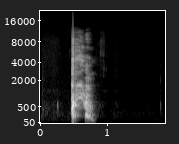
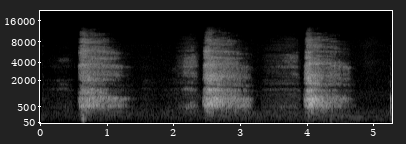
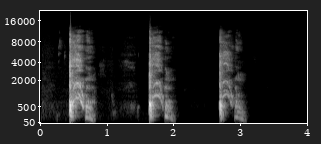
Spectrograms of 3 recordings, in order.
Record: cough_length: 1.9 s
cough_amplitude: 32768
cough_signal_mean_std_ratio: 0.24
exhalation_length: 5.3 s
exhalation_amplitude: 4834
exhalation_signal_mean_std_ratio: 0.45
three_cough_length: 4.0 s
three_cough_amplitude: 32768
three_cough_signal_mean_std_ratio: 0.21
survey_phase: beta (2021-08-13 to 2022-03-07)
age: 65+
gender: Male
wearing_mask: 'No'
symptom_none: true
smoker_status: Ex-smoker
respiratory_condition_asthma: false
respiratory_condition_other: false
recruitment_source: REACT
submission_delay: 6 days
covid_test_result: Negative
covid_test_method: RT-qPCR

